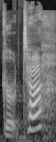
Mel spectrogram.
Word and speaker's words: Goethe: My husband told me that this word is pronounced Goethe. It's spelled G-O-E-T-H-E.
